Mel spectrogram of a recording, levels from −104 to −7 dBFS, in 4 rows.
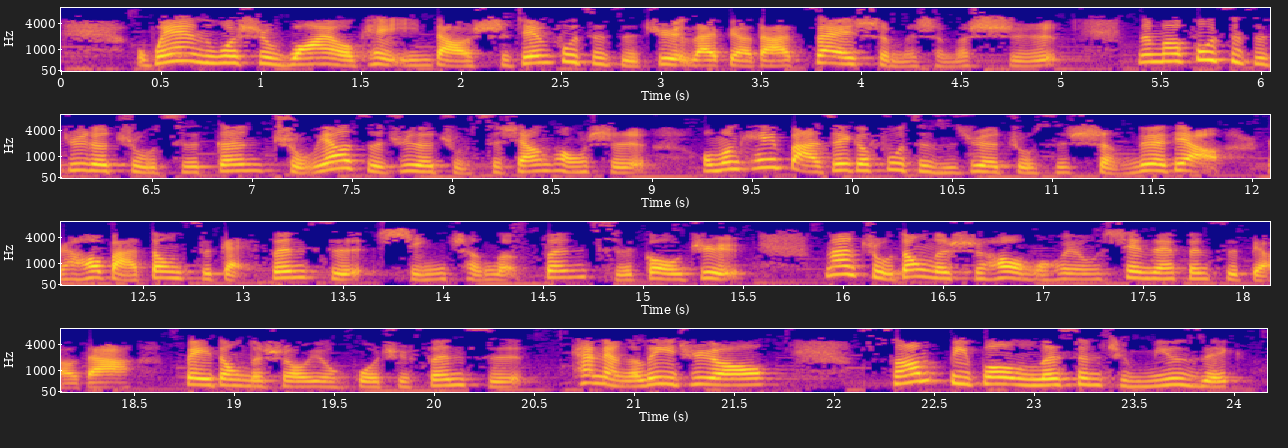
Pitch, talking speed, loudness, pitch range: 250 Hz, 340 characters per minute, -17 LUFS, 210-285 Hz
